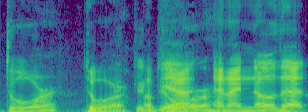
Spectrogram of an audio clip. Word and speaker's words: d'Or: a saturn cast yes and i believe it's pronounced door door and i know that only because a scotsman yelled at me for saying dior this is not i'm not this is not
